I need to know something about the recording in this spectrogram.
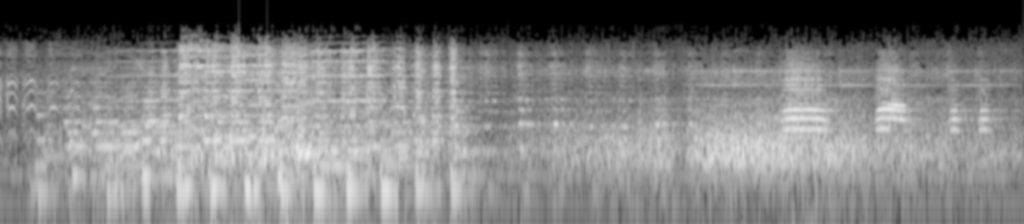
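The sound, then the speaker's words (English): A freight train rolls along the tracks with a steady, heavy rumble and rhythmic clacking of wheels, joined near the end by a couple of wavering, high-pitched whistle tones. “Yeah, and I've been hiding like an ostrich ever since we ditched the car and hopped this rattler.”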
